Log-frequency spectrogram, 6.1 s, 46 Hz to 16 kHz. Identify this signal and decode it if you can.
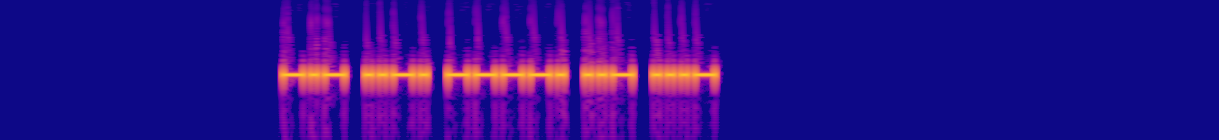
Morse code, heard as a keyed tone, about 36 wpm, 700 Hz. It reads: KF9UV
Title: USA Call Signs - 5 Characters - Repeated 3x - 35wpm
